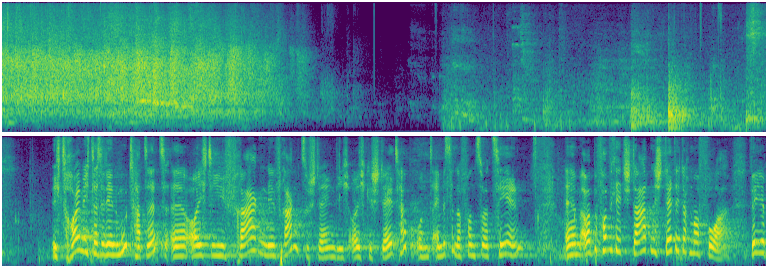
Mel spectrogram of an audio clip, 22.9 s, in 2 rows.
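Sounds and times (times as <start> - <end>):
audience applause: 0.0 - 5.0
speech: 12.2 - 22.9.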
